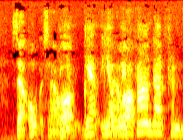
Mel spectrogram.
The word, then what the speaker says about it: Saint-Roch: Saint-Roch. Yeah, we found out from the Quebecois. There's a town just outside of Quebec City, and you must say Saint-Roch, even though it's spelled R-O-C-H, in this particular case.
